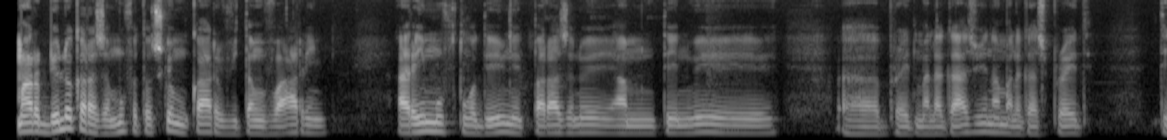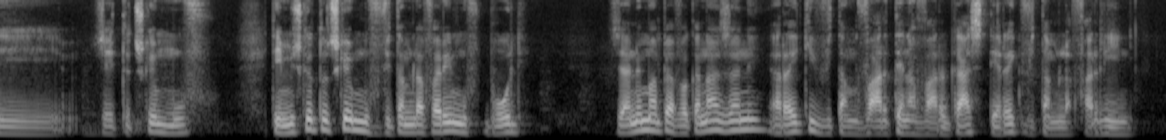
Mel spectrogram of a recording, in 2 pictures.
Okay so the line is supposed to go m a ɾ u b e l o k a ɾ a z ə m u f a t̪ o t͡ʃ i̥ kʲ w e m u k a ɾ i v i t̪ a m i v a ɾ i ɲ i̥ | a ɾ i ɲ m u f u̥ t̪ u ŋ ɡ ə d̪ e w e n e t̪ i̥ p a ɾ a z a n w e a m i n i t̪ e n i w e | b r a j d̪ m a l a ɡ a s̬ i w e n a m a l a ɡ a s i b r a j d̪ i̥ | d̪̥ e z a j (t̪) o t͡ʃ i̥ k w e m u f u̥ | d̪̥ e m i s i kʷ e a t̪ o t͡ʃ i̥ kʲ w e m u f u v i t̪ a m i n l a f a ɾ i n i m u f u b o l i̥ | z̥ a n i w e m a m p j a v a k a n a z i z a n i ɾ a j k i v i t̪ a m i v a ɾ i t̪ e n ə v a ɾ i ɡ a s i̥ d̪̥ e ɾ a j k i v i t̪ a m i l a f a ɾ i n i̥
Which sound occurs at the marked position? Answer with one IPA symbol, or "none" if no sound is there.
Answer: t̪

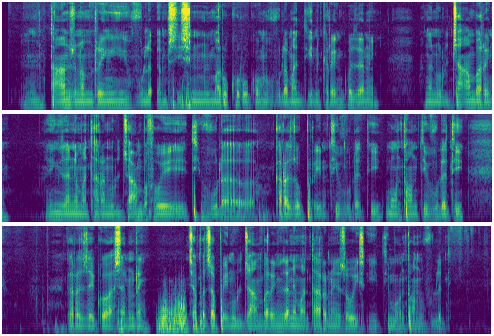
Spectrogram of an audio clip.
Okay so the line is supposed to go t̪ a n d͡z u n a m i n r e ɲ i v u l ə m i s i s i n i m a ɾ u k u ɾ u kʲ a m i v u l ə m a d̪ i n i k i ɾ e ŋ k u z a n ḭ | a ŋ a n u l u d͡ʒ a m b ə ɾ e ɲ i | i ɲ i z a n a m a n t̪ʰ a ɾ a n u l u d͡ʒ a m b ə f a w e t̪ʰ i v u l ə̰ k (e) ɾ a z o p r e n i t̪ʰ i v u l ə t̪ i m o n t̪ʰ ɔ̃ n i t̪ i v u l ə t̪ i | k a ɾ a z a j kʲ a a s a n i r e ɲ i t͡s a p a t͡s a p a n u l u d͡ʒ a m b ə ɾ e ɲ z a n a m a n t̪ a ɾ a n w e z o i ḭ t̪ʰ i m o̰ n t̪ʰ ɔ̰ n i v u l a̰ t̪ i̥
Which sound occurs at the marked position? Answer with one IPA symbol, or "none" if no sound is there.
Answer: a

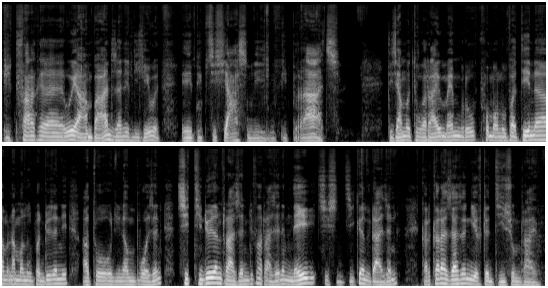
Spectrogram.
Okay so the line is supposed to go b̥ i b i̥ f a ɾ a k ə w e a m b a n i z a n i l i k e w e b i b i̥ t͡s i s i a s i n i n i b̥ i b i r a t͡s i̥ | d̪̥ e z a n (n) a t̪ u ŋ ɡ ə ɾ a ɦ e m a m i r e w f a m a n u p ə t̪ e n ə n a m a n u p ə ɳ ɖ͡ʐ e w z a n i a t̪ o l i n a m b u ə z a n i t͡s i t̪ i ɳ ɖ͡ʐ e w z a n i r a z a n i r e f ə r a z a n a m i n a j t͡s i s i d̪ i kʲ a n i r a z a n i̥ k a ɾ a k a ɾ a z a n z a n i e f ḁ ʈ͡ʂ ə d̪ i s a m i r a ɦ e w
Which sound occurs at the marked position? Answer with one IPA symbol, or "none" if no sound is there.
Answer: m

